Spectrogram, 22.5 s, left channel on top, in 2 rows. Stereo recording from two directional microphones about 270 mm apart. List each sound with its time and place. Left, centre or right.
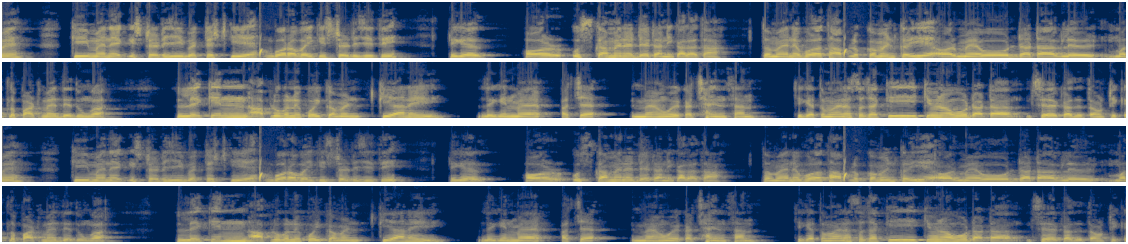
0.9 s speech: left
